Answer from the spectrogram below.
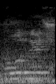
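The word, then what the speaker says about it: knowledge: नो, आप इसको नाव नहीं पढ़ रहे, आप इसको नॉलेज पढ़ रहे हैं।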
